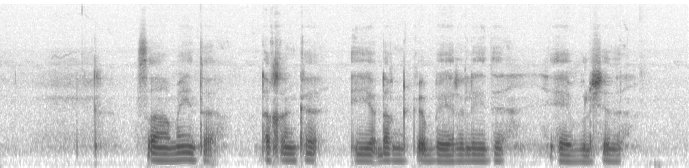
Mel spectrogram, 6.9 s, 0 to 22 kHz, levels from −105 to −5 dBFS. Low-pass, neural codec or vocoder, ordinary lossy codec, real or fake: none; vocoder, 44.1 kHz, 128 mel bands every 256 samples, BigVGAN v2; none; fake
